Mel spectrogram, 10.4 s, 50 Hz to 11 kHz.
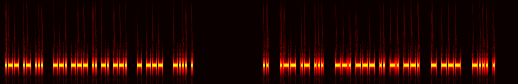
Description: Morse code, heard as a keyed tone, about 36 wpm, 700 Hz. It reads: WAS GOING TO BE I WAS GOING TO BE
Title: Speed-Racing - Sets of 5 Words 30wpm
